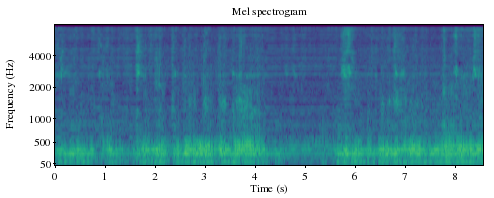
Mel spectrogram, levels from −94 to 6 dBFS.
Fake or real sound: fake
